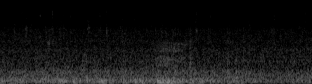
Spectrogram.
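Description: Heavy downpour of rain with rumbling thunder, a steady dense roar of falling water with low rolling thunder swelling briefly in the middle, continuous and loud with no voices.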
